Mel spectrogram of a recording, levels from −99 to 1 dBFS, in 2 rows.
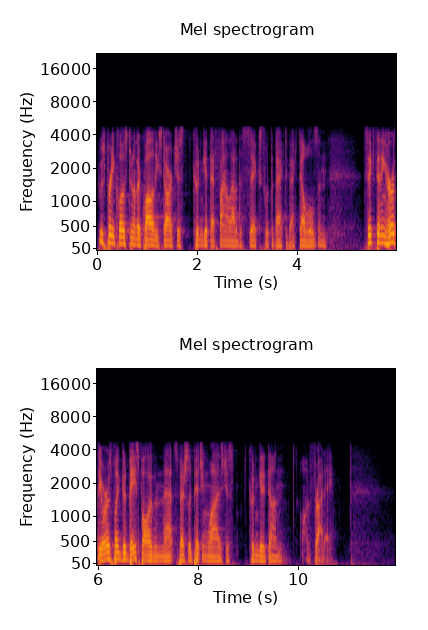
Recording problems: high frequencies cut off; severe; nothing above 4.5 kHz

